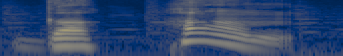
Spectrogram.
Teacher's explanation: Let's drop that H so it sounds like go home.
